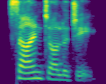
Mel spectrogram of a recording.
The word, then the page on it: scientology: Indian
